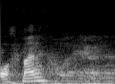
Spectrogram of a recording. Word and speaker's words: Oschmann: percent of Australia's commercial radio broadcasters and Othman that's how you pronounce absolutely try to take my German accent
